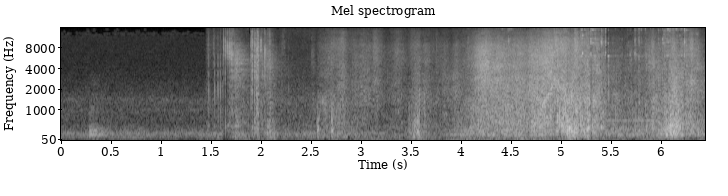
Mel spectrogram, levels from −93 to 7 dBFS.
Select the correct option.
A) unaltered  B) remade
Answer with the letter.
A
